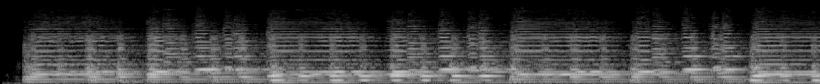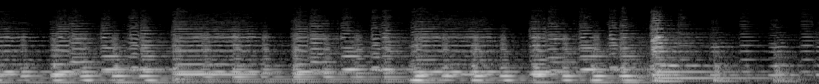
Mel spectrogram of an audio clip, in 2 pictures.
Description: strings

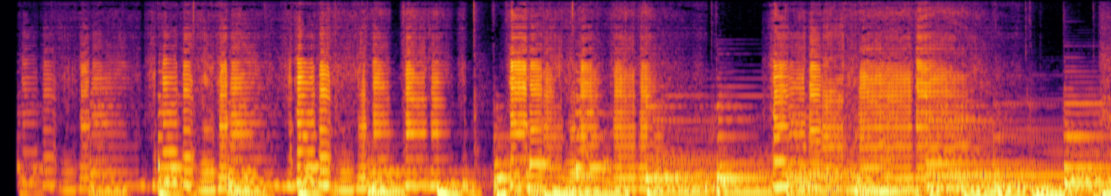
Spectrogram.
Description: jazz, jazz swing bands

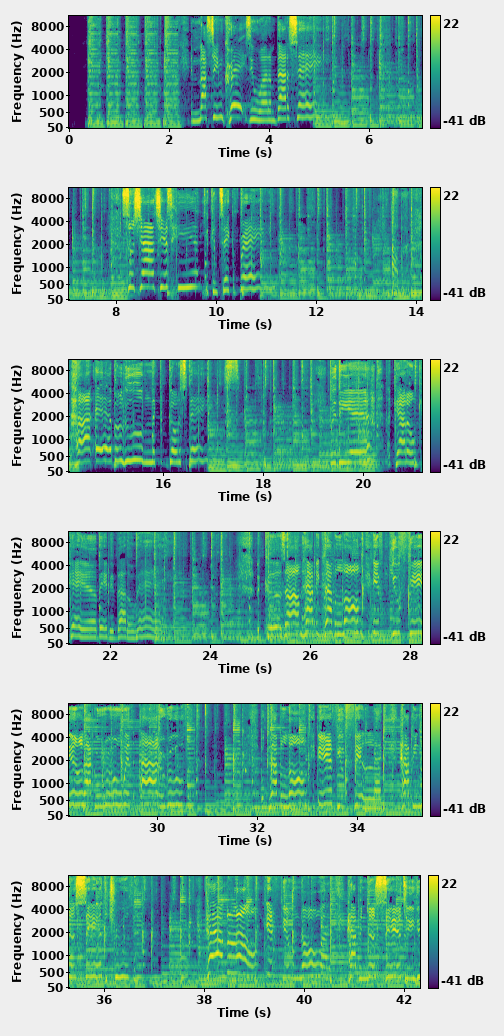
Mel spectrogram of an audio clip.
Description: acoustic

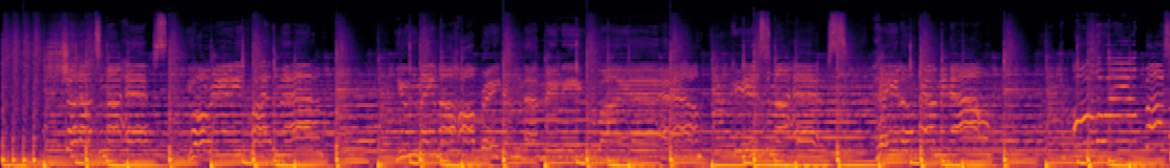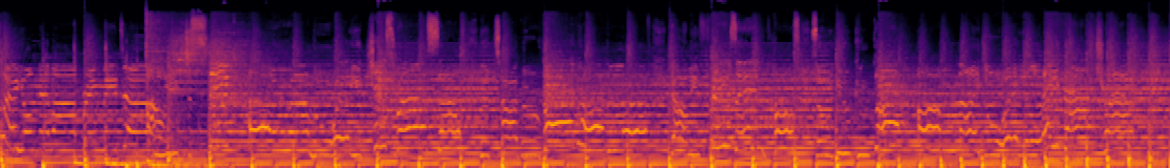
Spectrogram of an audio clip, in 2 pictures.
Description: pop mashup

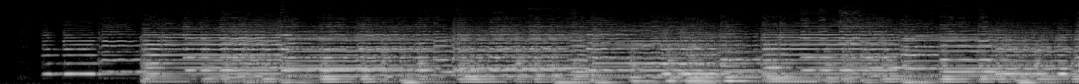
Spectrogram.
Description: strings

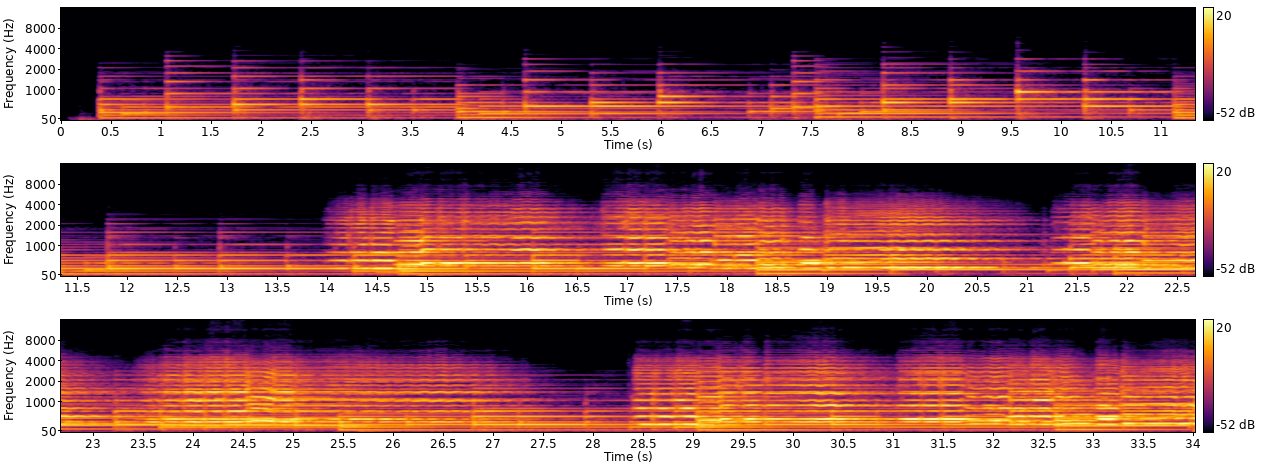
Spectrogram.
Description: Electric & Acoustic String Duo; classical musicians

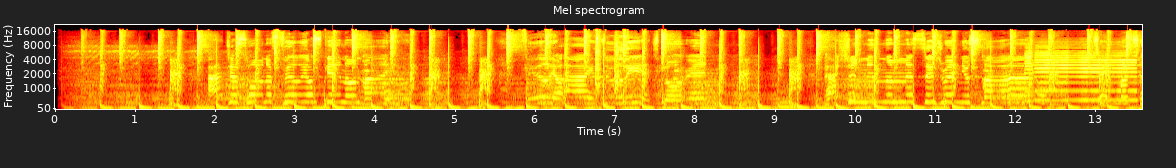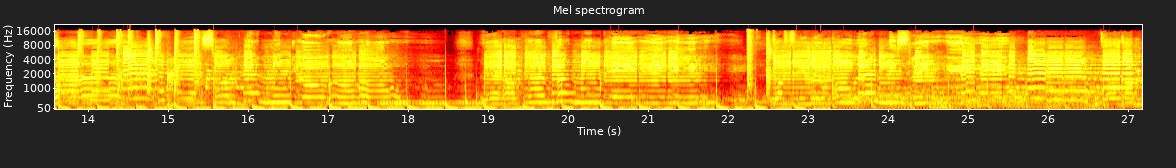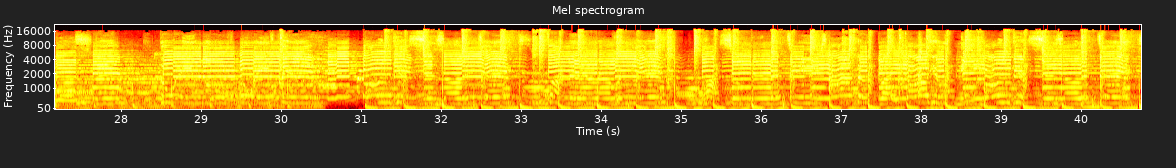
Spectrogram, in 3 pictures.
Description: e sax

